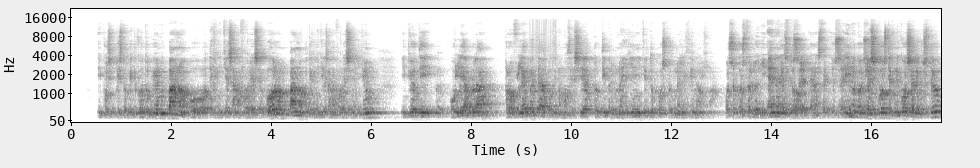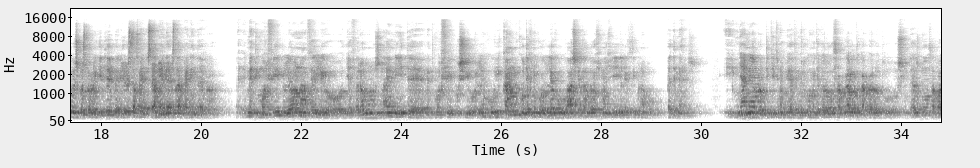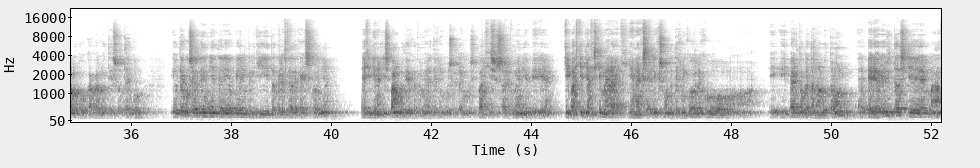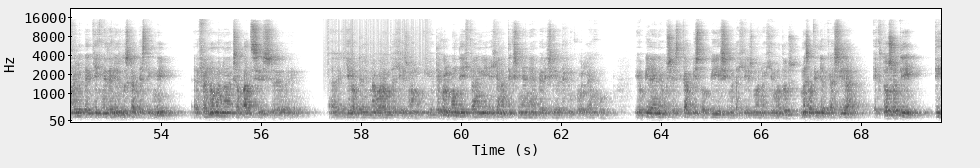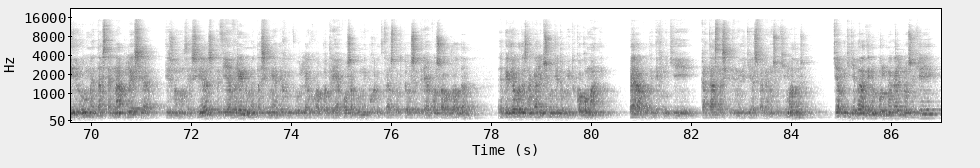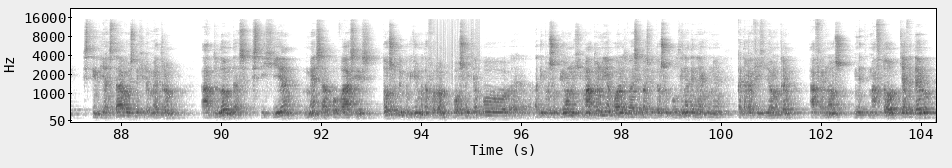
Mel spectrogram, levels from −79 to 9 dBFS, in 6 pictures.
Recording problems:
off-mic speech; far
thin; very; fading below 300 Hz
room echo; noticeable; dies away in 0.7 s
crackling; noticeable; at 9 s, from 57 to 59 s and from 1:34 to 1:35; 20 dB below the speech
uneven, jittery; strongly; from 11 s to 1:35

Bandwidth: 15 kHz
